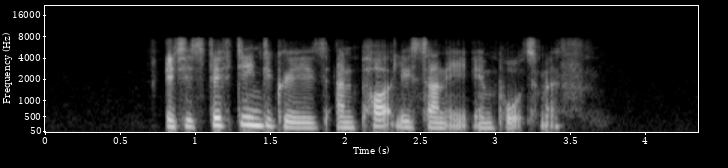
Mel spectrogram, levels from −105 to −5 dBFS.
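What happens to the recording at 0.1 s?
Nothing goes wrong at 0.1 s: the speech passes intact through the AMR wideband (HD Voice) codec at 12.65 kbit/s, with no dropout, click or distortion at that moment.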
